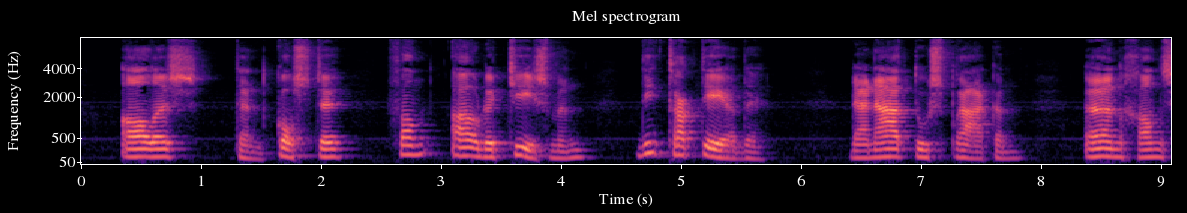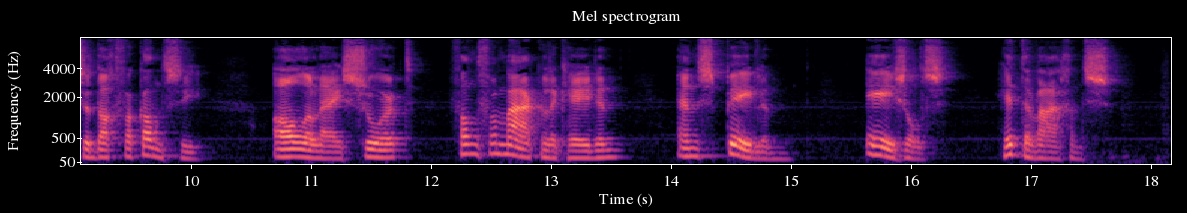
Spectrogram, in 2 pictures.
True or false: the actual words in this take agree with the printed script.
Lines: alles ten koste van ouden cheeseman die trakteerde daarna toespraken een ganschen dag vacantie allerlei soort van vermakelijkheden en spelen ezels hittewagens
true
